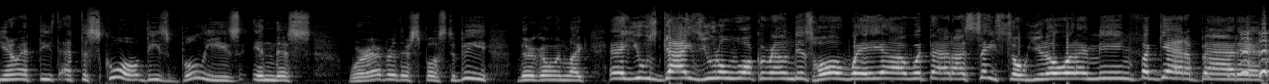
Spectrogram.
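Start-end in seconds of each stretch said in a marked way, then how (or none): 6.1-12.6 put-on loud, high Brooklyn tough-guy accent. Mocking school bullies on Happy Days, imitating their Brooklyn accent. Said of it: "they all talk like they're from Brooklyn".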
